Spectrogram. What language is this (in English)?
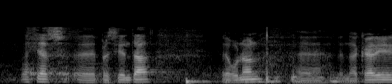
Basque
